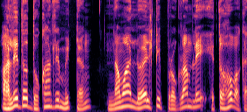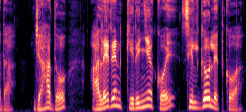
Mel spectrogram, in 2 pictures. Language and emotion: Santali, happy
